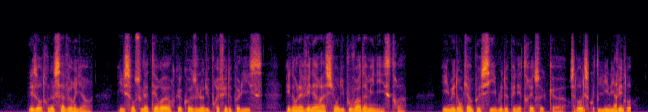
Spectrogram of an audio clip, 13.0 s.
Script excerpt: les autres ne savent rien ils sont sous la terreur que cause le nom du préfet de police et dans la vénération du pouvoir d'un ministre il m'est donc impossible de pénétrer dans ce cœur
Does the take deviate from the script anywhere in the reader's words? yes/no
yes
